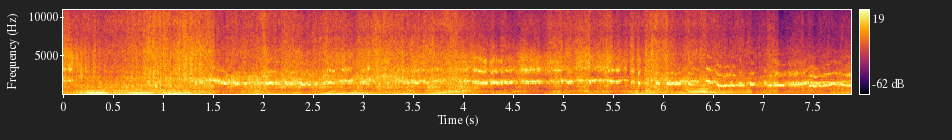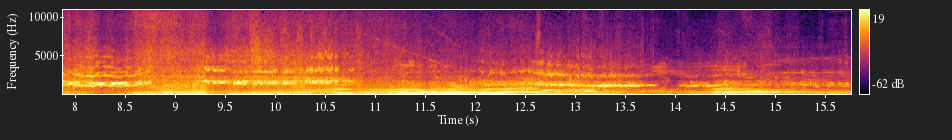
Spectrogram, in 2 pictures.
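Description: BMW E30 coupé drifting: the tyres squeal with a steady high screech while the engine's revs rise and fall with the throttle. The sound fades near the end as the car moves away.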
